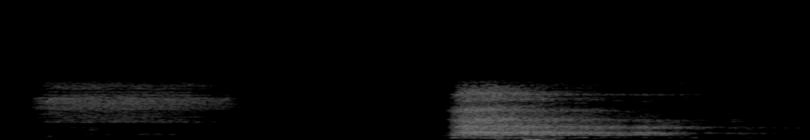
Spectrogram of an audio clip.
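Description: A deep breath taken together during a sermon: a long, airy inhale, a pause of about a second, then a louder, longer sighing exhale that slowly fades out.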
